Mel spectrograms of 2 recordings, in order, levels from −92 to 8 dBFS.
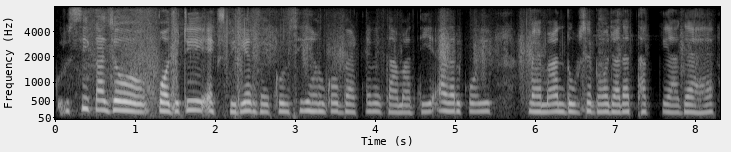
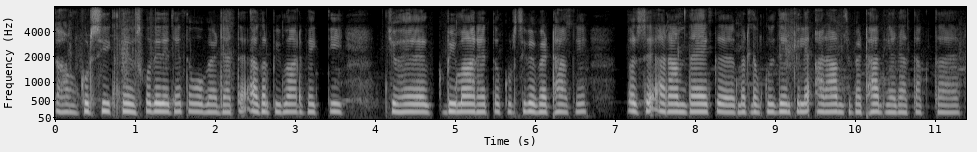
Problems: constant background noise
